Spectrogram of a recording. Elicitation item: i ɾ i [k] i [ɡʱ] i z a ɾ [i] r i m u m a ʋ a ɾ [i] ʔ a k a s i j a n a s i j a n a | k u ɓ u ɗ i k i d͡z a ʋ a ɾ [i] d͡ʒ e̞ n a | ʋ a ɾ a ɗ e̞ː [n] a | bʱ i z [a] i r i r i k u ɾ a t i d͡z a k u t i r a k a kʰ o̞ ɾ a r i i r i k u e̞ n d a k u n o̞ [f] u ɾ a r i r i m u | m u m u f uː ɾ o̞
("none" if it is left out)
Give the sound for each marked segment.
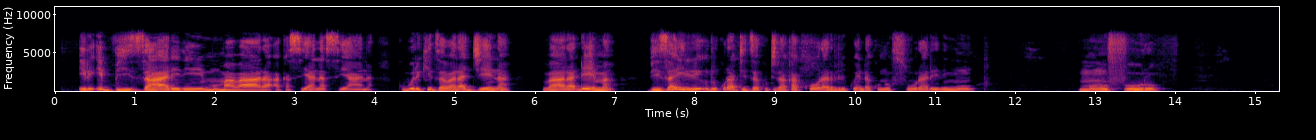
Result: ʔ, bʱ, i, a, a, m, a, f

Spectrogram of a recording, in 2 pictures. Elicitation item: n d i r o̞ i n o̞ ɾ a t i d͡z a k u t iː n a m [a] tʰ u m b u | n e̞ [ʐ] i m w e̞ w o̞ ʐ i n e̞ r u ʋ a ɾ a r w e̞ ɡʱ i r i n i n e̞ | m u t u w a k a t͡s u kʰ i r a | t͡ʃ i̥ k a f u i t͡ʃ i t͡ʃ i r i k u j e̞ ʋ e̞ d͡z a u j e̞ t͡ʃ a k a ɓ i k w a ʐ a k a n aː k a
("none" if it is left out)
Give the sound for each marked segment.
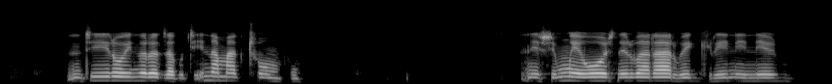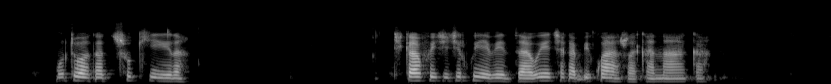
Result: a, ʐ

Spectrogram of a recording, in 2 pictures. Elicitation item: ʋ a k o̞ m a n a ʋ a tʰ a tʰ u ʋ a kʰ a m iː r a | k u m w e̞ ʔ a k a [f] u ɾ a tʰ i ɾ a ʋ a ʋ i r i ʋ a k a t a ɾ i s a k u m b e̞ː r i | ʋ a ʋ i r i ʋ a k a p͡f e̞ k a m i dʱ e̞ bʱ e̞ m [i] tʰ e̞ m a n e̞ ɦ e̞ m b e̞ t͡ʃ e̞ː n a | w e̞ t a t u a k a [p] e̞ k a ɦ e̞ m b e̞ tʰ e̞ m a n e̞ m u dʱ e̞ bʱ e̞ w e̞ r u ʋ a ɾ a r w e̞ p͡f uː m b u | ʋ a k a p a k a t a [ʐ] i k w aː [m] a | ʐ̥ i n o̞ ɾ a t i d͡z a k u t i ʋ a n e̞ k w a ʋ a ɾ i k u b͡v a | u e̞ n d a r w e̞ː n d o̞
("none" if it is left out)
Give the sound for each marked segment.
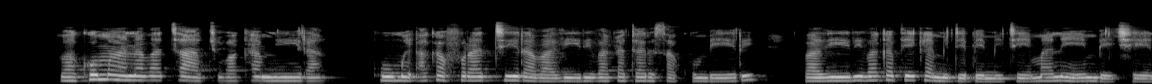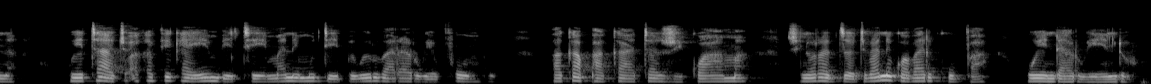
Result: f, i, p͡f, ʐ, m

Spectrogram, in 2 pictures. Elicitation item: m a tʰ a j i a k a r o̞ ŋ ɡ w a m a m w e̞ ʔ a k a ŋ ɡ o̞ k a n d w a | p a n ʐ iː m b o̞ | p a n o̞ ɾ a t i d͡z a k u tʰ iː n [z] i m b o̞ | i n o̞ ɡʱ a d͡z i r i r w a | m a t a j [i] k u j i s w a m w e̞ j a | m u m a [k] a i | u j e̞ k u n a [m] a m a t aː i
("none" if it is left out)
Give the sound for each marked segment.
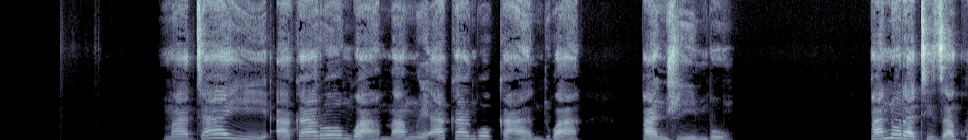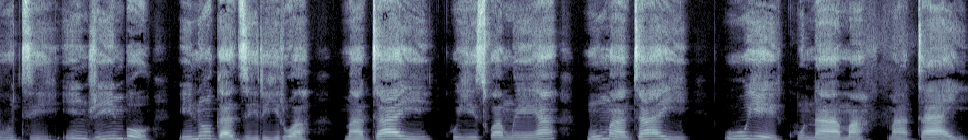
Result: ʐ, i, t, m

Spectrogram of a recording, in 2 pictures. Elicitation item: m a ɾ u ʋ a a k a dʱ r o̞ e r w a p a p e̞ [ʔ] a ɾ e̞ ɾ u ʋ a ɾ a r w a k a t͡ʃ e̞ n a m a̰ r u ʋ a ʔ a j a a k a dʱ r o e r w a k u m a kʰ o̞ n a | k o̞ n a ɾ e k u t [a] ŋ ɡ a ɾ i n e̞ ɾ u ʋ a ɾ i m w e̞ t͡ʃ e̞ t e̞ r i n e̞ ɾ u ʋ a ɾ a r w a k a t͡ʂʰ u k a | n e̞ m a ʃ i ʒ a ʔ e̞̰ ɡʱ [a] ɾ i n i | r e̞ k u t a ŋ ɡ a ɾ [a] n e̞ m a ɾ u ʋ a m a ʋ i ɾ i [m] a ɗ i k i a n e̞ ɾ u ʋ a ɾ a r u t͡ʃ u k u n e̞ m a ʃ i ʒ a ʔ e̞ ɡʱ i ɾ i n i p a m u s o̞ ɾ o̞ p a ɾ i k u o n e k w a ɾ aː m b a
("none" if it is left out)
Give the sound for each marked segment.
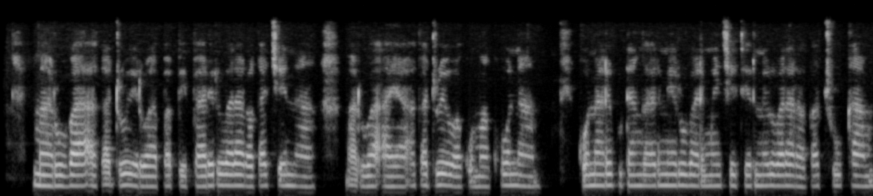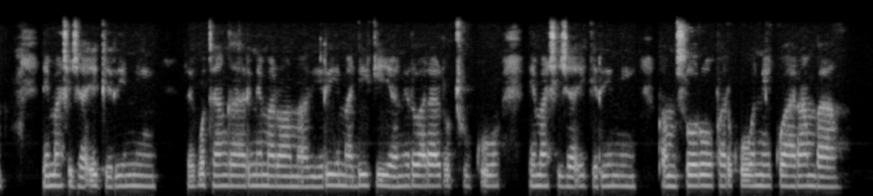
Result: p, a, i, i, m

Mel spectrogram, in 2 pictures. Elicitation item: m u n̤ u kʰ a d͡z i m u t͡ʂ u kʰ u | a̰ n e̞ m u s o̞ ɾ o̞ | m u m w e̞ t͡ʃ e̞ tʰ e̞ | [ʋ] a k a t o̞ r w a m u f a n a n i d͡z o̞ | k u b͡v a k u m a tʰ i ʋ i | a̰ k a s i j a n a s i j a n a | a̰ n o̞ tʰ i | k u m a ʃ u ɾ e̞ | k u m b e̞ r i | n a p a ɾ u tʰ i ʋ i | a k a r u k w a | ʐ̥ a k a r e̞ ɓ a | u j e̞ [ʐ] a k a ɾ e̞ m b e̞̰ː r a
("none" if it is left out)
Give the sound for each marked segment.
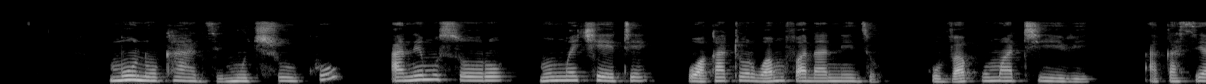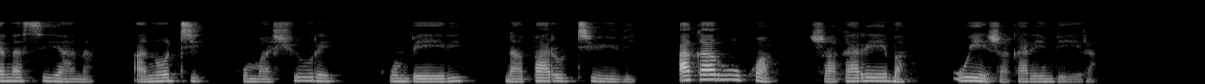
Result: w, ʐ

